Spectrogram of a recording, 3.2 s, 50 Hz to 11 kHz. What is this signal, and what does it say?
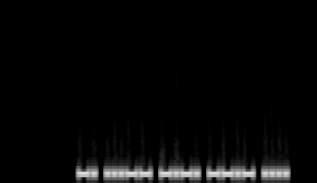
Morse code, heard as a keyed tone, about 36 wpm, 700 Hz. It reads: N3CQH
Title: USA Call Signs - 5 Characters - 8x Character Spacing - 35wpm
